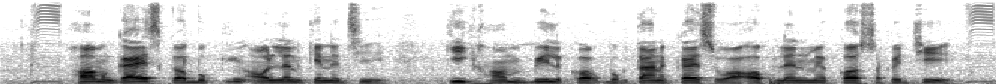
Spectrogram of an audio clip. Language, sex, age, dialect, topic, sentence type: Maithili, male, 18-24, Southern/Standard, banking, question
